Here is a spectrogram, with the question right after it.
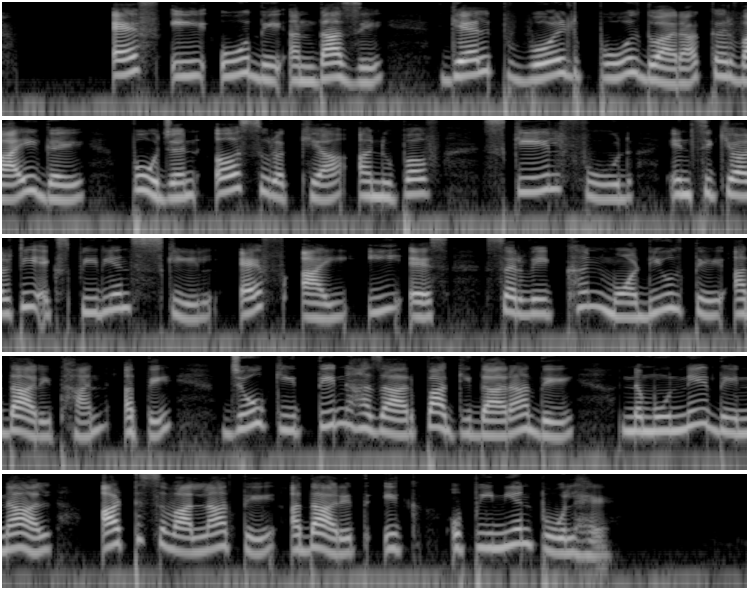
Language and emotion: Punjabi, neutral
